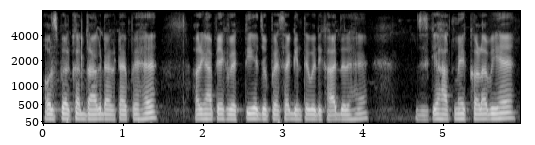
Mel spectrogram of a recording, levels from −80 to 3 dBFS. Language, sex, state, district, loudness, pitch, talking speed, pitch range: Hindi, male, Jharkhand, Palamu, -16 LUFS, 125 Hz, 220 wpm, 125-130 Hz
